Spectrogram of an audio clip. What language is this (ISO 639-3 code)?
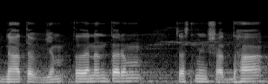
san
